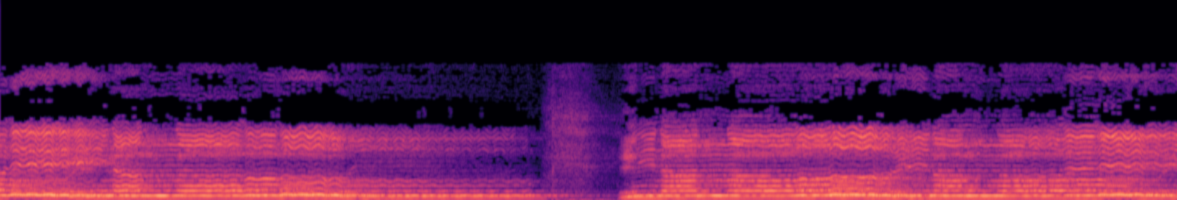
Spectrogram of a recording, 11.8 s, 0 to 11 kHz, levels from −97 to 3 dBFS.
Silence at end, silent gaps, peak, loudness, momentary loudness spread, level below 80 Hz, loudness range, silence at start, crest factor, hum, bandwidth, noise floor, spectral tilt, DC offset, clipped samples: 0 s; none; -8 dBFS; -22 LUFS; 10 LU; -56 dBFS; 6 LU; 0 s; 14 dB; none; 7.8 kHz; -46 dBFS; -6 dB/octave; under 0.1%; under 0.1%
